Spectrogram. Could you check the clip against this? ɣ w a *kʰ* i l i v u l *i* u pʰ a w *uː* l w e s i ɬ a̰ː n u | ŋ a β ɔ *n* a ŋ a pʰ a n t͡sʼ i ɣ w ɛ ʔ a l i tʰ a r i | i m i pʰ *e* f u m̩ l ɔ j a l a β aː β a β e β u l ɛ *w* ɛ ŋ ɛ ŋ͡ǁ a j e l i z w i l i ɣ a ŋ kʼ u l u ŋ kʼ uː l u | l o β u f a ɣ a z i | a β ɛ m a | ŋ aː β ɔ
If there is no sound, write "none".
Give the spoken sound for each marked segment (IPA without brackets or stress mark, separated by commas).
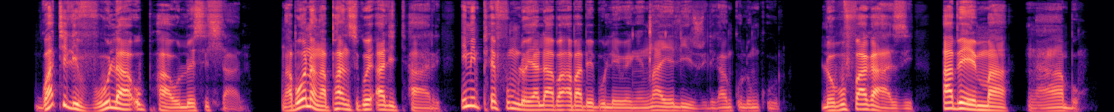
tʰ, a, u, n, e, w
